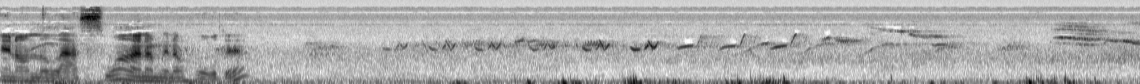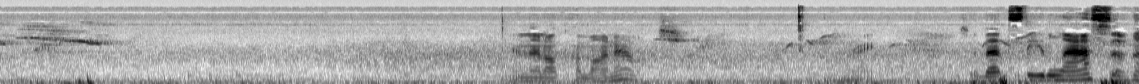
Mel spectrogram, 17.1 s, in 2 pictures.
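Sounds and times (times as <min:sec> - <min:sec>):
songbirds chirping: 0:00.0 - 0:17.0
wind rumbling on microphone: 0:00.0 - 0:17.0
whistled bird calls: 0:02.3 - 0:09.6.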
